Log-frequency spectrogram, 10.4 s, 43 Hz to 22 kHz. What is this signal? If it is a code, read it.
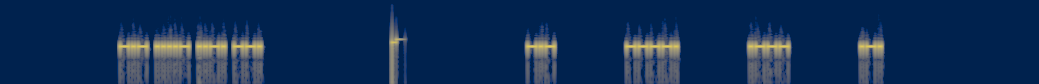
Morse code, heard as a keyed tone, about 40 wpm, spaced as for 17 wpm, 700 Hz. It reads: K4FG K9JR
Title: USA Call Signs - 4 Characters - 8x Character Spacing - 40wpm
